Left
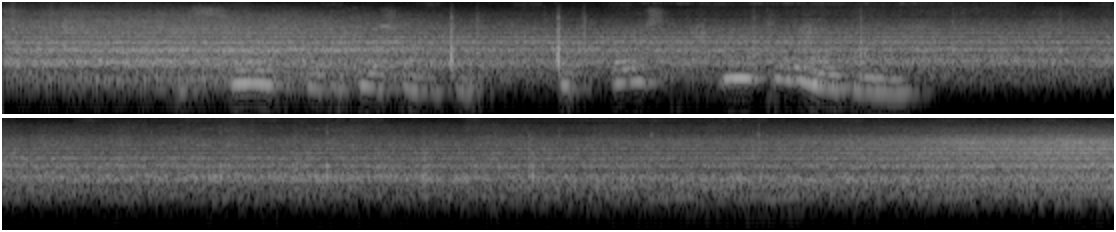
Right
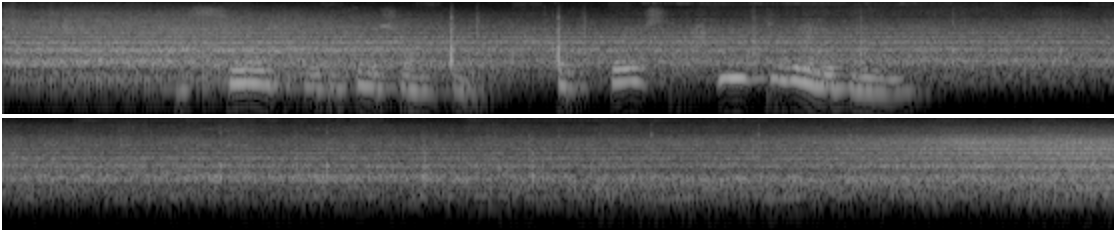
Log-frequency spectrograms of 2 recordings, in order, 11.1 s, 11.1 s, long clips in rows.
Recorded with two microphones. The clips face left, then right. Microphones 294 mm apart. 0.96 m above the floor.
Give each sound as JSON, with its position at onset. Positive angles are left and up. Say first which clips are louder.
{"t": 0.9, "sound": "a woman speaking", "louder": "right 4 dB", "side_deg": -55, "distance_m": 0.7}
